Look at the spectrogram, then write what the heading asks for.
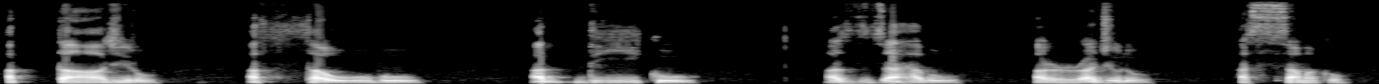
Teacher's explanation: the sound of lam is not produced, and the letter next to it gets a shadda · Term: huruf shams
